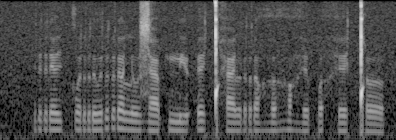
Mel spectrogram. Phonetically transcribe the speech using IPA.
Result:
rei̯kʊrɯ rəlɯzæp mʲə ʔeǃʰælrʌɦə ɦʌɦepəhe ǃə

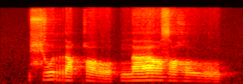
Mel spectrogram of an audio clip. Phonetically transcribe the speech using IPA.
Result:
ɕora qɔ | naːzˤɤʁoː

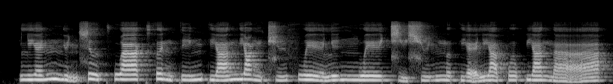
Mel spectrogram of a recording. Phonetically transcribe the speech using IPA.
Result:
ljɛ˧˥n n̪y̰˨˩nsɹ̩˥˩ t̪ʰwä˥ kʰə˥˩nt̪i˧˥nt̪jä˧˥n̪jɑ˥˩ŋ t͡ɕy˧˥fwe˥˩ɪ̯li˥ŋ n̪we˥ɪ̯t͡ɕḭ˨˩ɕy˧˥nn̪ɤ˧ t̪jɛ̰˨˩ljä˥˩pɤ˥ pjä˥n̪ä̰˨˩˦

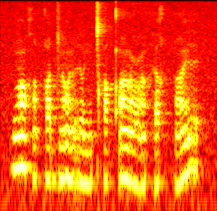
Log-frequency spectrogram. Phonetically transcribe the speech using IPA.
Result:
ɡɔ̃ χõqod͡zɔ̃ ronǀʰɔqʼõ ʕõhəχ qə̃r

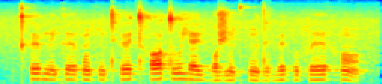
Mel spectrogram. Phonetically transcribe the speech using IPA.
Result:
kʰøbẽkɘː fɔ̃xʷẽtʰø tʰɔ tujɛy̯bɔ ʒẽkʷʰẽy̯dɘbø hufɘː hɔ̃

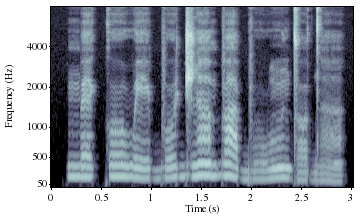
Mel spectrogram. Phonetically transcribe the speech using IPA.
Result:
mɛ˨ ko˧we˨bo˨˦ d͡ʒã˦ba˦˨ bu˨wũ˧dɔ˨ dã˨

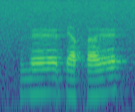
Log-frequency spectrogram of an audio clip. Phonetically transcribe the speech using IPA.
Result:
vœːpɛqʷœː

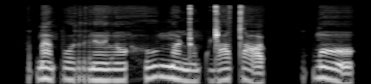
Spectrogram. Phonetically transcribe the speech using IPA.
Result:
ɓãporə̃lɔ̃ hun̪ɔ̃ ɖɔ̃pɖɑtˤo | ɓɔ̃

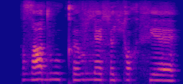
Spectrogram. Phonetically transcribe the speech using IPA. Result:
zˤadvu kʰəvɮɛɬəçɔx fʲɛ

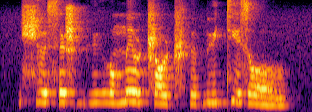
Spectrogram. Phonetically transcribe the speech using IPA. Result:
ɕʏ seʂbʱyɦomeu̯ ʈ͡ʂɔu̯ʈ͡ʂʰʏɓy tʲezou̯

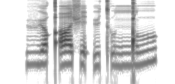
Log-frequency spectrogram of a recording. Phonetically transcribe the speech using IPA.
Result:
vy qʼaʃeʔytʼu ŋ͡ǃu

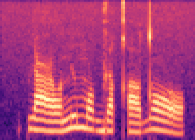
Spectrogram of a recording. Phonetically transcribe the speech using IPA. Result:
piʕɔ nɨmɔɡɨ qʰɔ dɔ

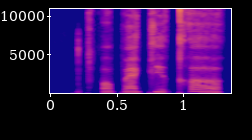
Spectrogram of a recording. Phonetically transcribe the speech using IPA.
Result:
t͡sʼɔpækʲə kʰʌ

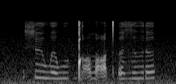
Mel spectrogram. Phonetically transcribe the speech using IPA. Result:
sʏwə wuɡ͡ǃɛ̰ðˤɛ̰tʼə zɯɾə

